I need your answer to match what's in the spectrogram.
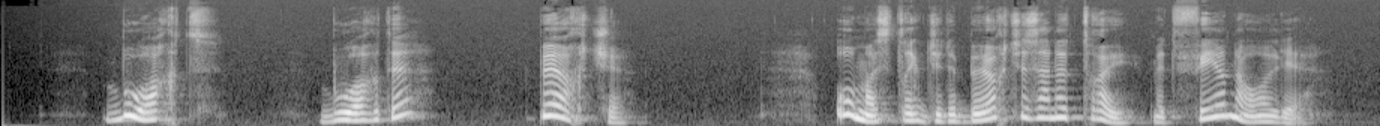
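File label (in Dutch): "boord" Limburgish dialect word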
